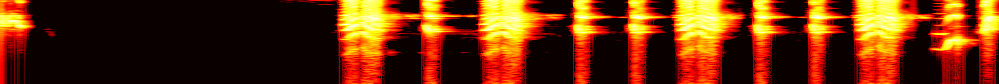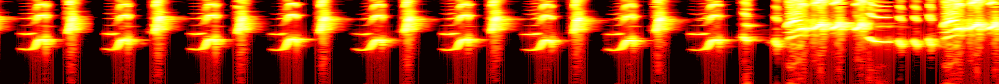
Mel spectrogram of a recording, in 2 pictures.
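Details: Loud, varied song of an Icterine warbler, a mimic of other wild birds. It begins after a short silence with sharp high clicks, then runs into a series of quick hooked whistles, and ends in a dense buzzy flourish.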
